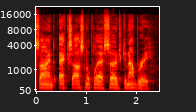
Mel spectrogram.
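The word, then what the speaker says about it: Gnabry: player surgeon a Bri I think that's how you say his name not the best with some names but when you put a G in front of an end what am I meant to do anyway Douglas Costa is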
